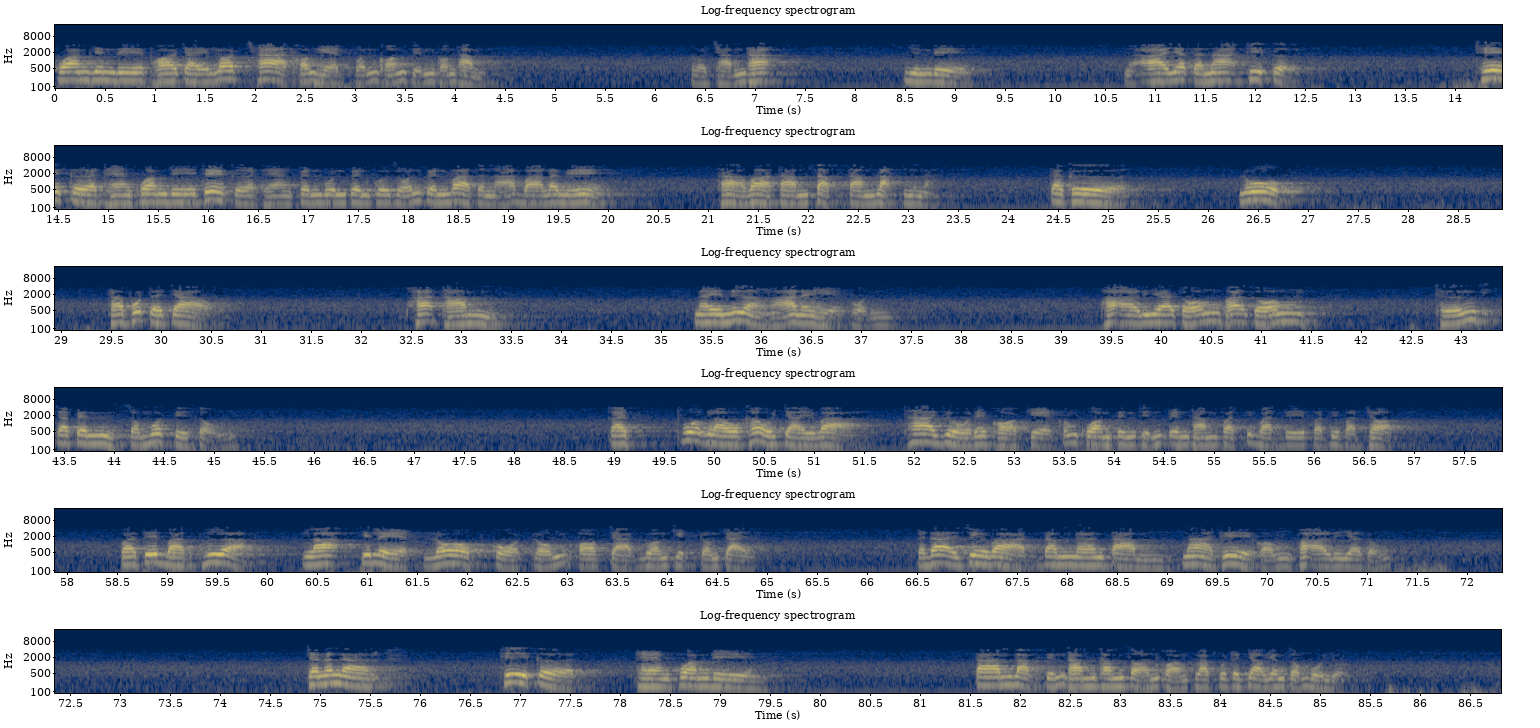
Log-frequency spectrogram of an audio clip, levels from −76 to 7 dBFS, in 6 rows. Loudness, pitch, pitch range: -21 LUFS, 160 Hz, 145-175 Hz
